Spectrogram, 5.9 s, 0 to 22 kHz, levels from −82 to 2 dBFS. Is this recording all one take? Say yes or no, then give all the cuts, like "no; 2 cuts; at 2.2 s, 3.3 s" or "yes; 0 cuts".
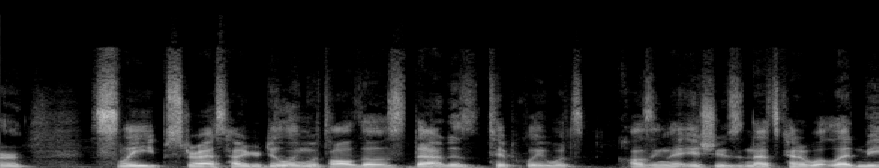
yes; 0 cuts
